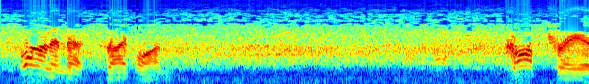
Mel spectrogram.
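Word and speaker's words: Coughtry: in that strike one cop tree is the way fellow pronounces his name but spell c-o-u-g-h-t-r-y but he pronounces this top tree James Marlon country class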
